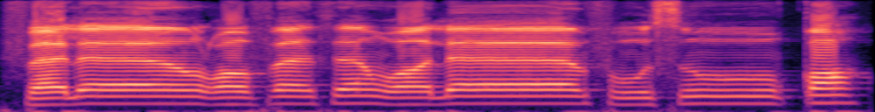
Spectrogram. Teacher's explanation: فسوق اس میں قاف موٹا رکھیے گا، اسے اپنے باریک نہیں ہونے دینا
